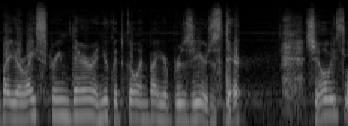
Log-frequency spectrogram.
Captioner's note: laughs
